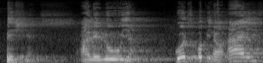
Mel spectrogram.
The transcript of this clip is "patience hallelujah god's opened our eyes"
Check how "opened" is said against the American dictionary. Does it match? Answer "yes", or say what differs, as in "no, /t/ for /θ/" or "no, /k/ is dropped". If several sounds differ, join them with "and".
no, /d/ is dropped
